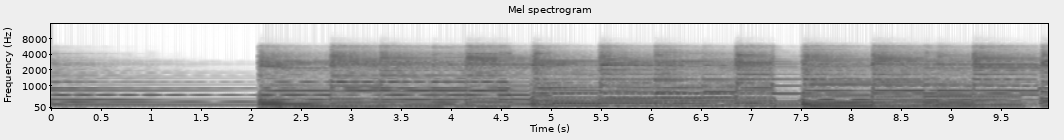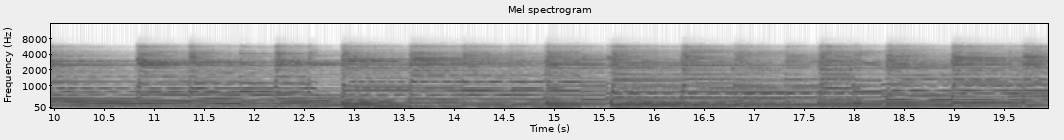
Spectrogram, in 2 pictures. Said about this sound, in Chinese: 一块是几乎所有的吉他手都会用到的 Tube Screamer，另外一块呢，就是现在被炒到天价的人马。把它们分别串在 Marshall JTM 四五的箱头前面，先听听看 TS 的声音。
